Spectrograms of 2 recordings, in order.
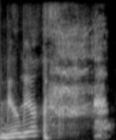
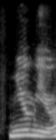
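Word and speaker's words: Miu Miu: Did I pronounce that right? Is it Mmir? Miumu.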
